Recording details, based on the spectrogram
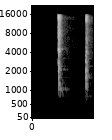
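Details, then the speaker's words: RME DB 22A WW2 preselector, antenna changeover relay on a voltage doubler (17.02 V open, just over 11 V under load): two crisp, solid clicks with no chatter or buzz. Relay operating normally. "oh that's a good solid click and that's pretty typical so just over 11 volts underload"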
